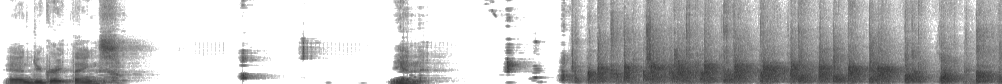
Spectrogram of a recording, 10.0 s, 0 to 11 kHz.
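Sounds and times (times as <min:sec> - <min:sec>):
audience applause: 0:05.6 - 0:10.0.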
